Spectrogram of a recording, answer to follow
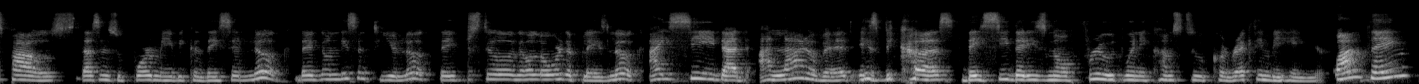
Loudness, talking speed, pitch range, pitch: -25 LUFS, 185 wpm, 195-235 Hz, 210 Hz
